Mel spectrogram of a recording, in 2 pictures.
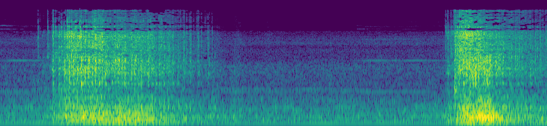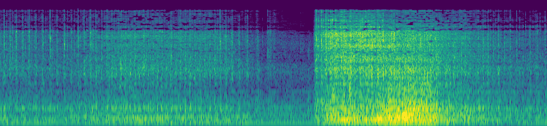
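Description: A sewing machine stitches a gents' half-open shirt in three loud bursts of rapid mechanical whirring, with quiet pauses between them and a steady low hum underneath.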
